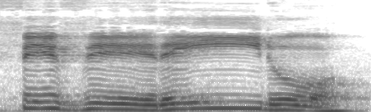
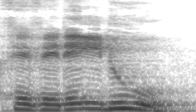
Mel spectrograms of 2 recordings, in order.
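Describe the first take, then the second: First: "Fevereiro" slow with tapped Portuguese R; careful R's. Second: "fevereiro" with r's softened like a d; casual R. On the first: Teacher stresses the R sounds in fevereiro. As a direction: say "Fevereiro" slowly, tapping each r. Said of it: "attention to the pronunciation of the R's". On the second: Teacher shows the relaxed spoken fevereiro. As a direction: say "fevereiro" loosely, r's near d. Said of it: "It doesn't matter". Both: Shown as a demonstration.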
